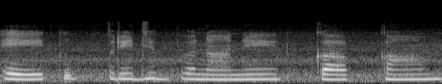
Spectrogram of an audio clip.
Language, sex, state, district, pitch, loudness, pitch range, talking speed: Hindi, female, Madhya Pradesh, Katni, 235 Hz, -16 LUFS, 230-250 Hz, 70 wpm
